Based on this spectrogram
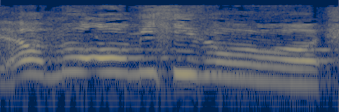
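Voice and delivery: very high, cooing mock sympathy. David teases the drowsy guard Abner, mocking coo. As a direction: coo at him like a baby. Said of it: "he's just mocking him".

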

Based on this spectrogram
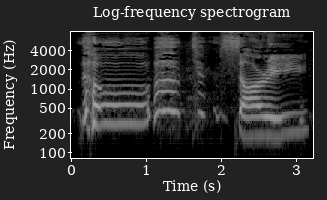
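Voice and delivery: put-on high, sobbing little boy with gasps; crying child. Son forced to apologise to his father, high sobbing child. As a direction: gasp and wail like a toddler caving in.

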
